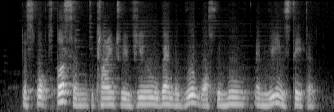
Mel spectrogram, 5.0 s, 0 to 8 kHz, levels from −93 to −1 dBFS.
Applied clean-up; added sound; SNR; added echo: neural separator model SepFormer DNS4.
